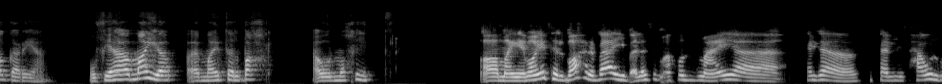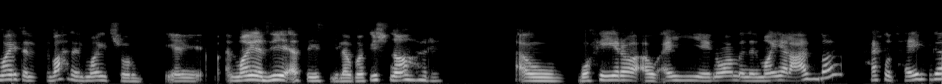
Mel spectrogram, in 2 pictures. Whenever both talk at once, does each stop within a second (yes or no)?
yes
